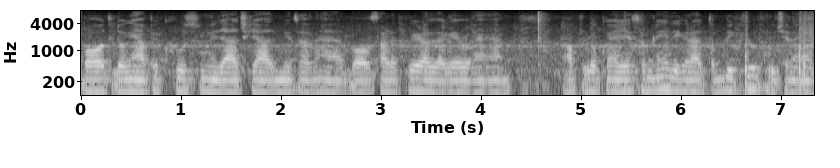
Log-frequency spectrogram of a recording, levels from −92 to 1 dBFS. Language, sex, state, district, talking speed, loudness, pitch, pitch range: Hindi, male, Bihar, Patna, 235 wpm, -23 LUFS, 110 Hz, 105-115 Hz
